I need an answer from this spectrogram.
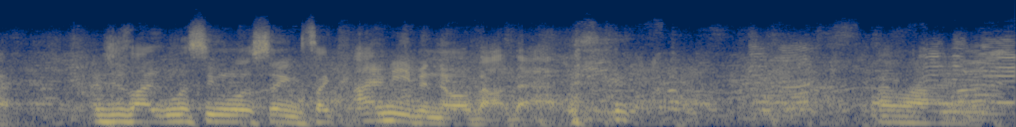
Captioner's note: laughs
